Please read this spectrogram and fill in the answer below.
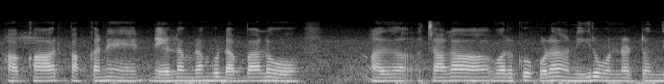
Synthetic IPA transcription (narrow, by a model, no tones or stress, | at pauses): aːkaːɾpɐkːɐneːneːɭɐmɾɐŋɡuɖɐbːaːloː | ɐt͡ʃaːlaːʋɐɾɐkuːkuːɽaːniːɾuunːɐʈːund̪i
